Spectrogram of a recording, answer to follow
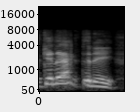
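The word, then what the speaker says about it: sanctity: came in and goes it's not sync it's skenctity.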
